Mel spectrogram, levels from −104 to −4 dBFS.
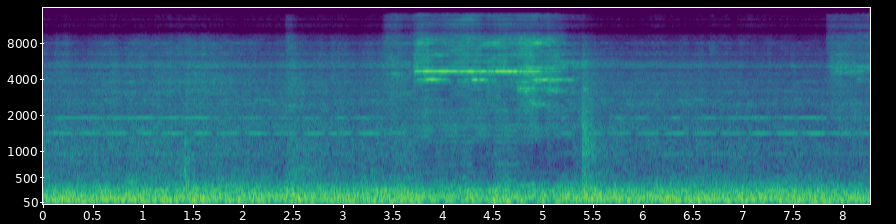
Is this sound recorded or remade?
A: remade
